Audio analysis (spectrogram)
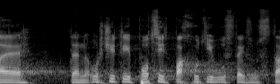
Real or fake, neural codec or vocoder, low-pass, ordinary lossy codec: real; none; 14.4 kHz; AAC, 64 kbps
